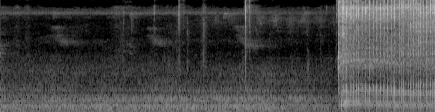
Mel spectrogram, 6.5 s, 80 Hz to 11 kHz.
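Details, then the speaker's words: Redmax 5000 chainsaw, 16-in bar, sharpened steel RS chain, 8-pin sprocket, muffler before mod, cold: low uneven idle, then jump to loud high revving buzz; cuts fast but pulls rpm worse than with 7-pin; owner hopes muffler mod fixes idle. "B seemed like it was cutting extremely fast to me um but I did notice that it was not able to pull the RPMs nearly as well with that 8 Pin sprocket as it did with the seven which makes sense right"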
